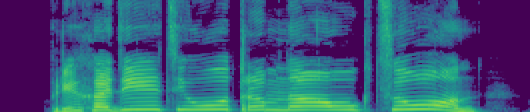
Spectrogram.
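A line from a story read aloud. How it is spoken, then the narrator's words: Loud calling, guards. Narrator (Russian): Громко зазывали наши стражники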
